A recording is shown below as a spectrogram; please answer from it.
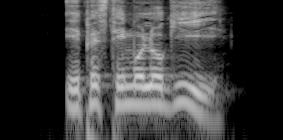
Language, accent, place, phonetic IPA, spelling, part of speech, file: German, Germany, Berlin, [epɪsˌteːmoloˈɡiː], Epistemologie, noun, De-Epistemologie.ogg
- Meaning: epistemology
